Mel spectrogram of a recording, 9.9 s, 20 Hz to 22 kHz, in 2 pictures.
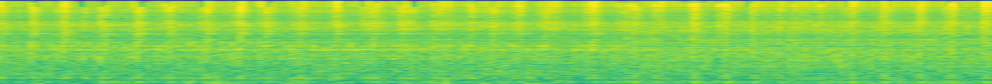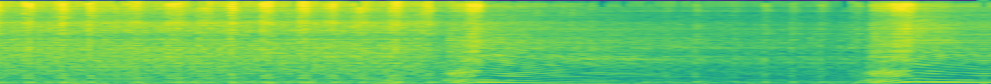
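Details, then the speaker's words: Freshly restored Kawasaki KX250 two-stroke with sleeved cylinder, first run after start-up, kill switch tested: crisp steady run, revs drop and snap back up cleanly with no misfire or rattle; sounds vile, snappy, healthy; normal idle and revving. ">> Guys, this thing sounds vile. >> [laughter] >> I don't think I'm qualified to ride this thing. It really sounds awesome. Man, it sounds like it's really snappy, too."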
